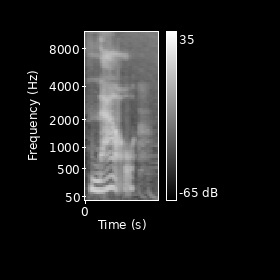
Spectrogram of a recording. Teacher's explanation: In Australian English, it often becomes now, almost like there's an extra vowel stuck in there.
